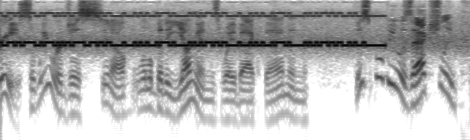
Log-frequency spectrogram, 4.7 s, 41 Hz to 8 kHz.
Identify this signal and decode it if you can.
RTTY (45.45 baud, 170 Hz shift), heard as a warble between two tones, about 1500 Hz centre, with radio static and speech in English. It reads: … TEST VK3F VK3F CQ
